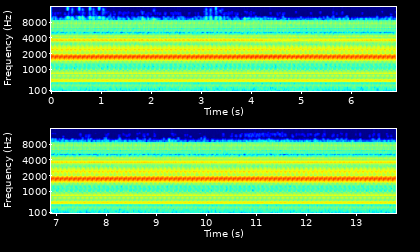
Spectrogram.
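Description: Loud, steady electronic buzzing with fast regular pulsing throughout: the operating noise of an MRI scanner.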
